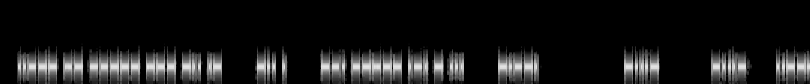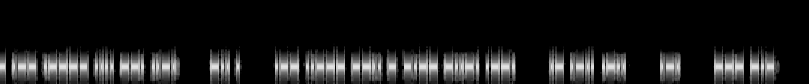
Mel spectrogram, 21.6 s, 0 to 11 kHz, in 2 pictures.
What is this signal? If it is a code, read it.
Morse code, heard as a keyed tone, about 34 wpm, 700 Hz. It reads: 2M0ODA DE G0RTS <KN> <BT> <BT> 2W1HGF DE W2ZTY/P ALL R OK
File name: UK MASTER QSOs TRAINING / 35WPM / UK MASTER QSOs 0024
